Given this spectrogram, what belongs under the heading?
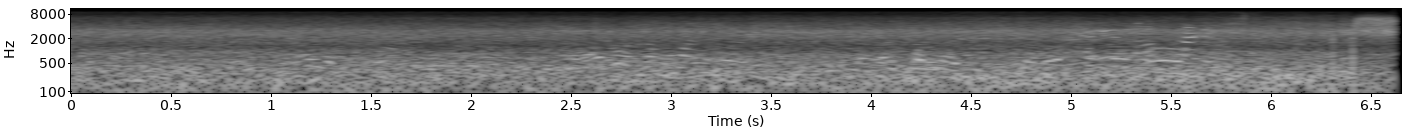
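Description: Napne waterfall in the Konkan region of Maharashtra pours heavily in a steady, loud, broadband roar, with rushing water filling the whole scene without a break.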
